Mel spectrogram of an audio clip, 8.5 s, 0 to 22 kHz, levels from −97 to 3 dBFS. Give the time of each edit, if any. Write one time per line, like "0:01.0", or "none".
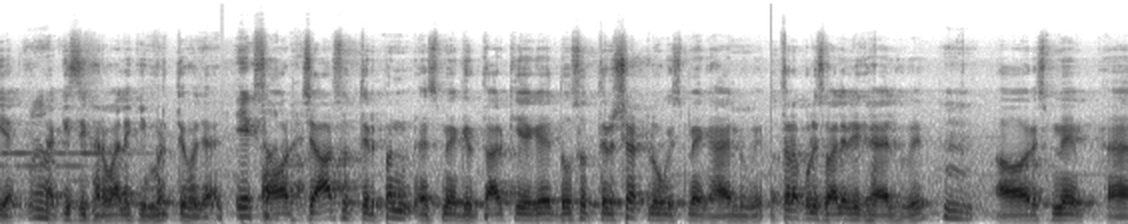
0:01.7
0:05.8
